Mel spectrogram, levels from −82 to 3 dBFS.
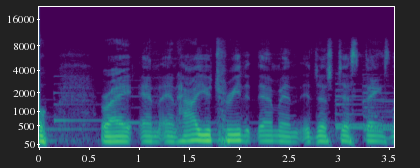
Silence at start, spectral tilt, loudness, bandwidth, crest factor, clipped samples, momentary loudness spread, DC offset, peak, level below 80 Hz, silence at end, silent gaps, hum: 0 s; -7 dB/octave; -28 LUFS; 9.8 kHz; 18 dB; under 0.1%; 8 LU; under 0.1%; -10 dBFS; -56 dBFS; 0 s; none; none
